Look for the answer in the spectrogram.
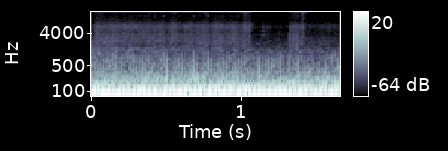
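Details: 1974 Plymouth Duster V8 after a cold start: deep, steady low rumble with an even beat and no knocks or ticks, settling into a smooth warm idle; normal warm idle.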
